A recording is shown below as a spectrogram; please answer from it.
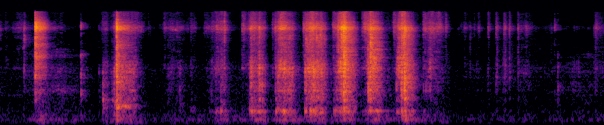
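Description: A black plastic cap being twisted onto a tall plastic blender bottle: two single clicks, then a quick run of about eight clicks from the threads over a couple of seconds.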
